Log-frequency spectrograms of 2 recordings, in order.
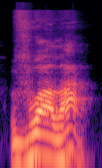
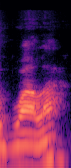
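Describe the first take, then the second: First: VOILA punched louder than usual; a loud, triumphant-sounding "Voila"; emphatic voila. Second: Said in the usual way. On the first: Real, not acted. Repeats word for emphasis.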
